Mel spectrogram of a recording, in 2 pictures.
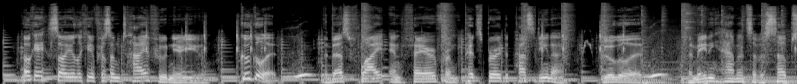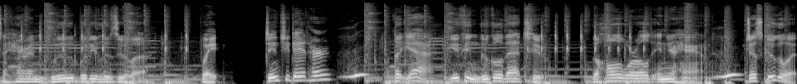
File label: Spot; Google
